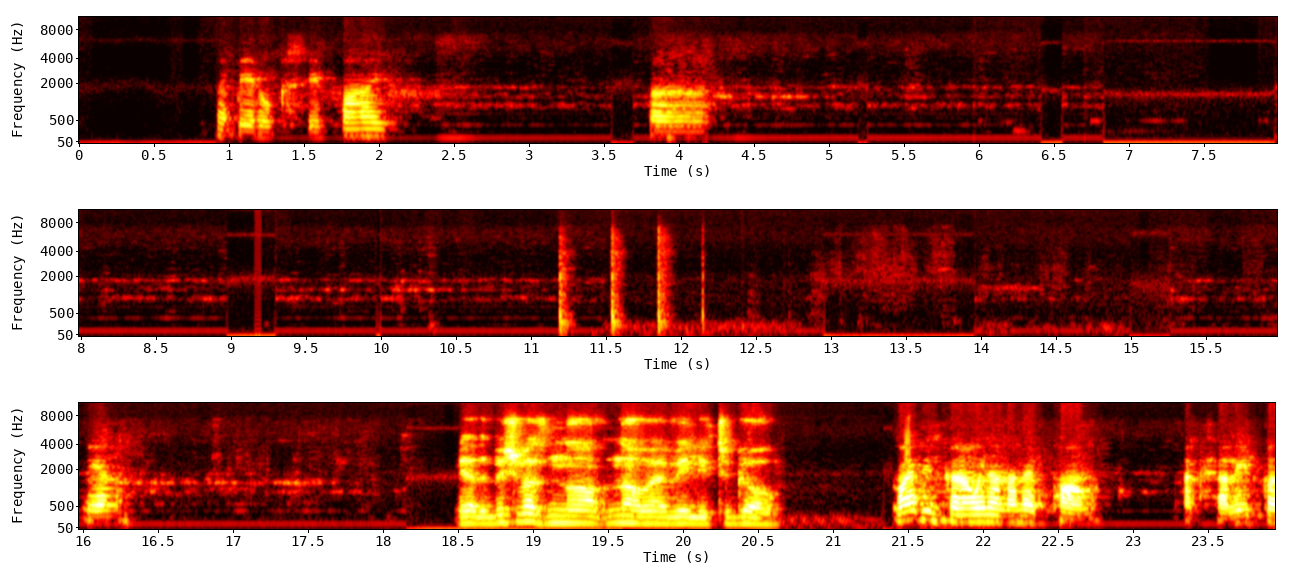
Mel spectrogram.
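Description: A boy speaks calmly through an online call, in short bursts.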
